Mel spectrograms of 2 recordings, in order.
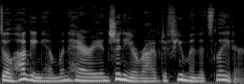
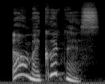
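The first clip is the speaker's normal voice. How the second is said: high, astonished gasp; 12 semitones higher than usual. A narrator's reading. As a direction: gasp it out in delight. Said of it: "she gasped".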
